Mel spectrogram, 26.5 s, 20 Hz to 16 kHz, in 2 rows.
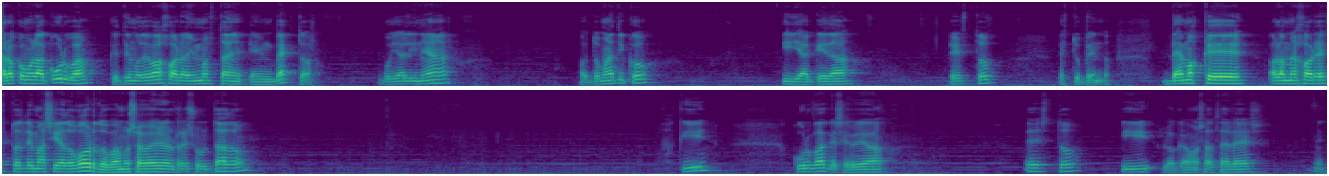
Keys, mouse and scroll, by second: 0.4-2.1 right drag, 1.5 z, 2.1 Tab, 2.9 a, 3.2 a, 4.0 v, 5.1 v, 6.2 right click, 7.1 Tab, 12.3-14.4 drag, 12.9 Tab, 19.7-21.4 drag, 24.8 s, 26.2 g.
